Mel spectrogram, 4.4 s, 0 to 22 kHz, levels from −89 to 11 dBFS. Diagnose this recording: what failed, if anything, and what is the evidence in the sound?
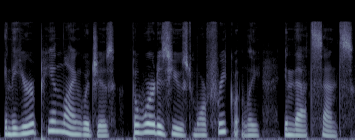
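Nothing in the chain has failed: the speech signal stays continuous and intact at every stage from capture through to playback.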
